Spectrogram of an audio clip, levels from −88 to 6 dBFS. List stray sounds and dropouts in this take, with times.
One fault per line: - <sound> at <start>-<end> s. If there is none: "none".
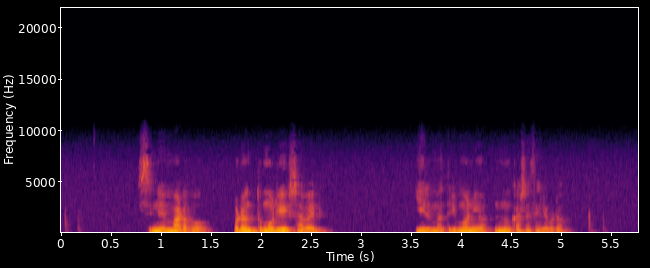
none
